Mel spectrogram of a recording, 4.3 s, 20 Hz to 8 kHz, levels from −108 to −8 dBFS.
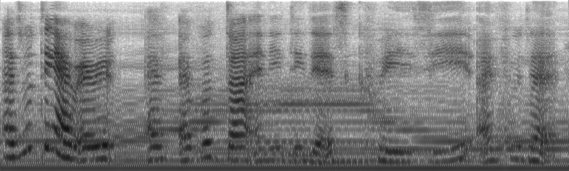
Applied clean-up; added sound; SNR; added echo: none; Musical instrument; 5 dB; reverberation time 0.2 s.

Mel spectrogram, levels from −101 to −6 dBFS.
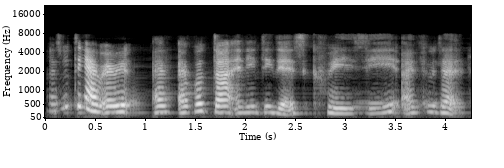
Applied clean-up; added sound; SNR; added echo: neural mask model DeepFilterNet 3.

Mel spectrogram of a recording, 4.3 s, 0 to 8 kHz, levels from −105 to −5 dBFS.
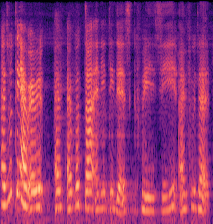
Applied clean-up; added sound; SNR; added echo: neural separator model SepFormer DNS4.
